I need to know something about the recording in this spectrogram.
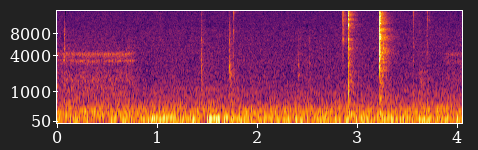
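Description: Faint, sparse metallic clicks of a hook pick and tension bar working the pins inside a Brinks padlock, with two sharper clicks about three seconds in.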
